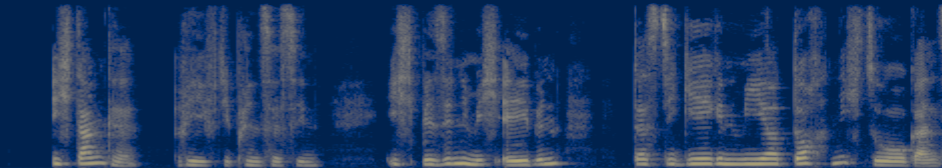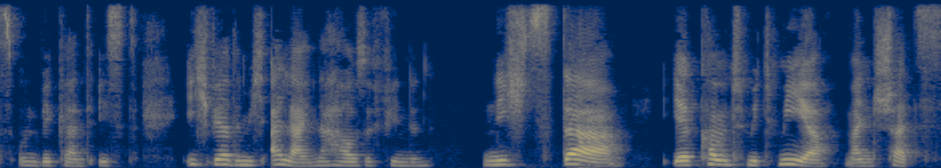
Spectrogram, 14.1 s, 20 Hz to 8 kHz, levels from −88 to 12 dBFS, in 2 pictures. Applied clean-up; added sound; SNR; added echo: none; none; none; none.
